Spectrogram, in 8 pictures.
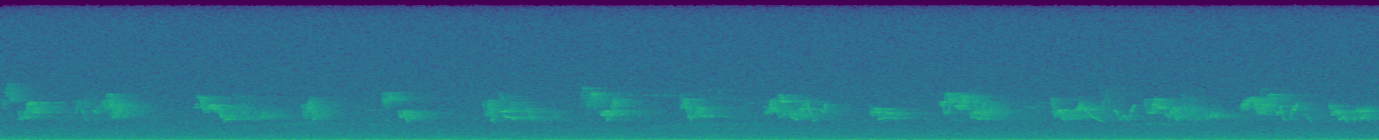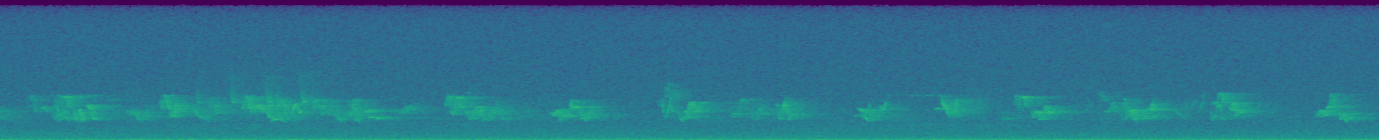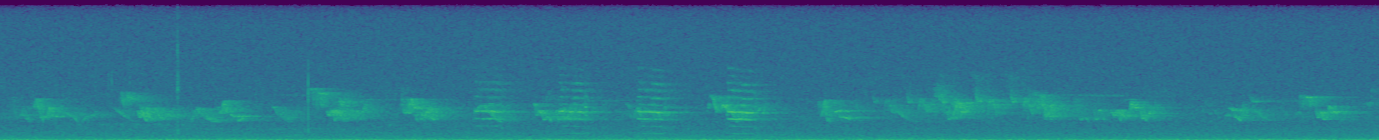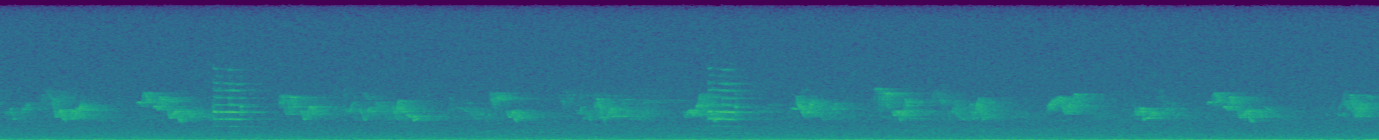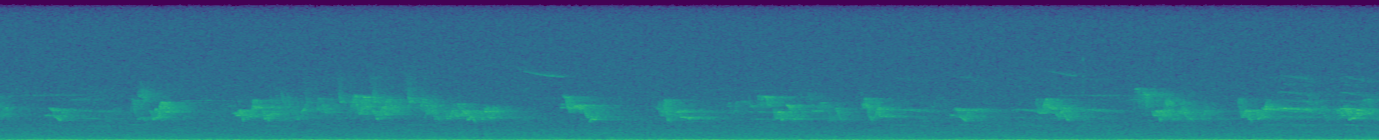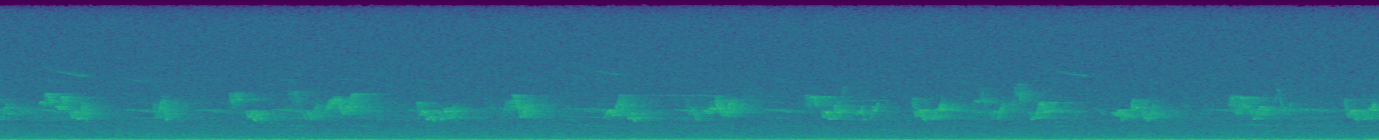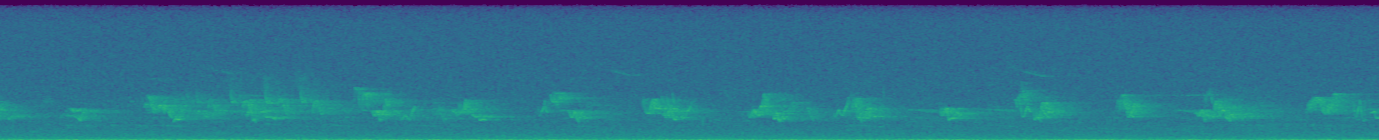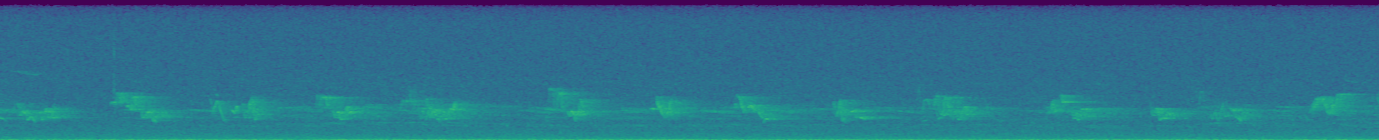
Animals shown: unidentified call, Blue Jay (Cyanocitta cristata), Ovenbird (Seiurus aurocapilla), Black-throated Green Warbler (Setophaga virens), Red-eyed Vireo (Vireo olivaceus)

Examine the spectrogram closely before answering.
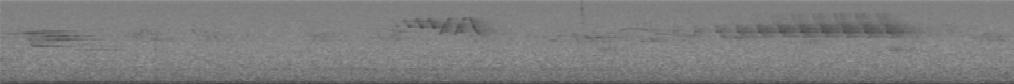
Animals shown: Ovenbird (Seiurus aurocapilla), Eastern Wood-Pewee (Contopus virens), Chestnut-sided Warbler (Setophaga pensylvanica)

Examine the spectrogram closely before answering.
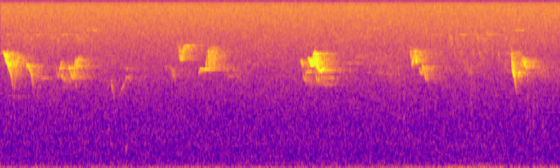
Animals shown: Hermit Thrush (Catharus guttatus), Blue-headed Vireo (Vireo solitarius), Red-eyed Vireo (Vireo olivaceus), Blackburnian Warbler (Setophaga fusca)

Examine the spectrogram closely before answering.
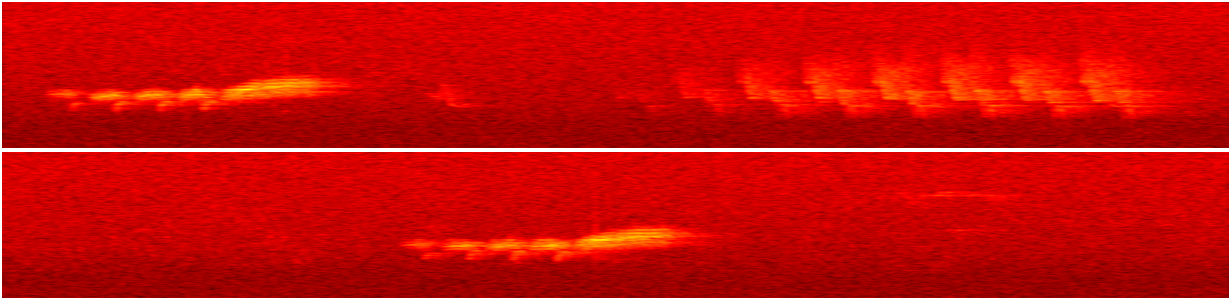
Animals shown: Ovenbird (Seiurus aurocapilla), Black-throated Blue Warbler (Setophaga caerulescens)

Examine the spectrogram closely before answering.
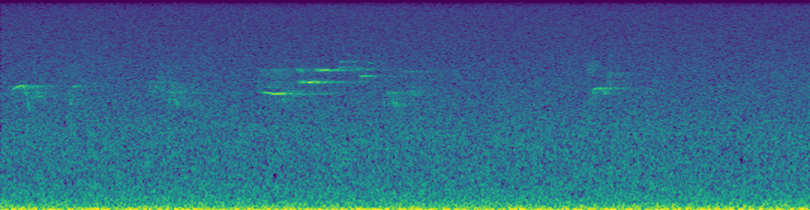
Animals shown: Blue-headed Vireo (Vireo solitarius), Hermit Thrush (Catharus guttatus), Red-eyed Vireo (Vireo olivaceus)

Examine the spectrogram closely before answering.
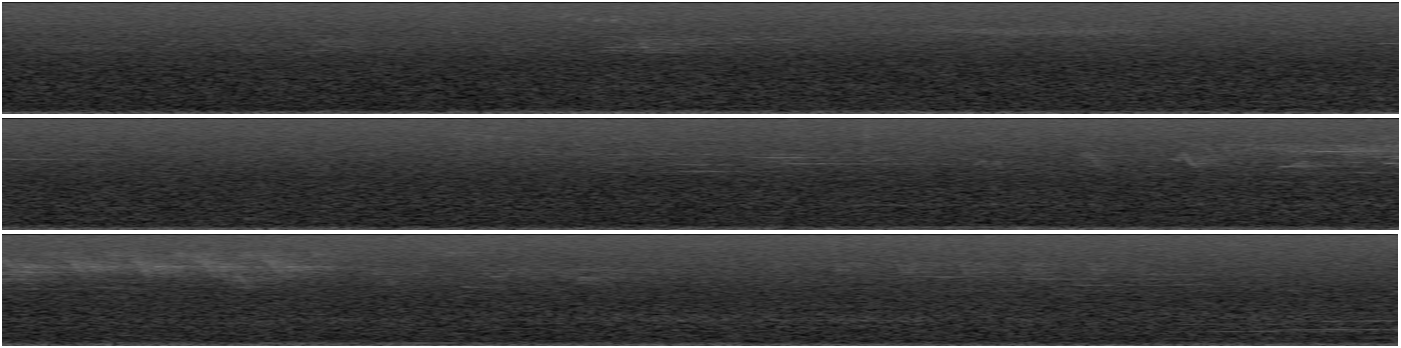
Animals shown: Hermit Thrush (Catharus guttatus), Ovenbird (Seiurus aurocapilla), Black-capped Chickadee (Poecile atricapillus), Pine Warbler (Setophaga pinus), Scarlet Tanager (Piranga olivacea)

